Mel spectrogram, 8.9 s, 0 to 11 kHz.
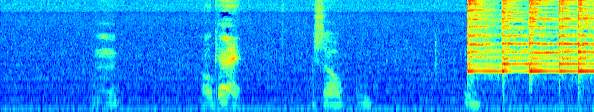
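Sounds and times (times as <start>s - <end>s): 
speech: 1.4s - 1.9s, 3.0s - 3.7s, 4.7s - 5.7s
small gong being struck: 7.0s - 8.9s.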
